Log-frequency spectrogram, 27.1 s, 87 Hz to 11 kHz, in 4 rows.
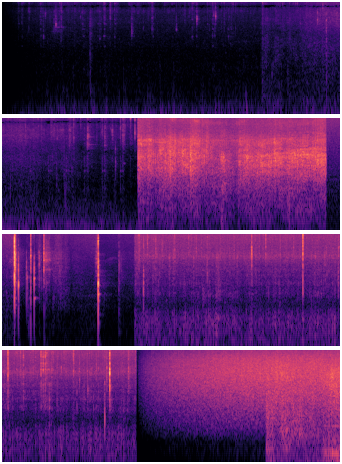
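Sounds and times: wood fire crackling and popping: 5.2s - 14.5s, 16.2s - 23.0s
steady rushing hiss: 9.5s - 13.7s, 16.1s - 27.0s.

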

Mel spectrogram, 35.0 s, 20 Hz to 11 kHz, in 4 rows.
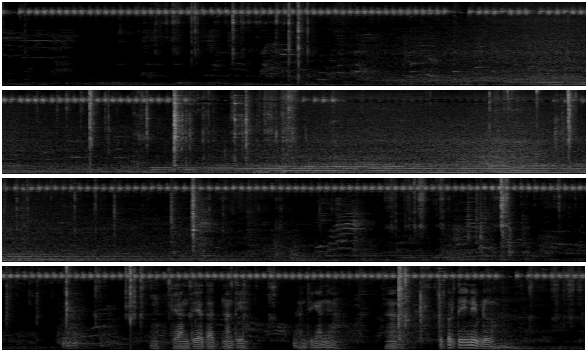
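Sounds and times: low droning hum: 5.5s - 23.3s
metallic tool clicks: 27.2s - 28.8s.

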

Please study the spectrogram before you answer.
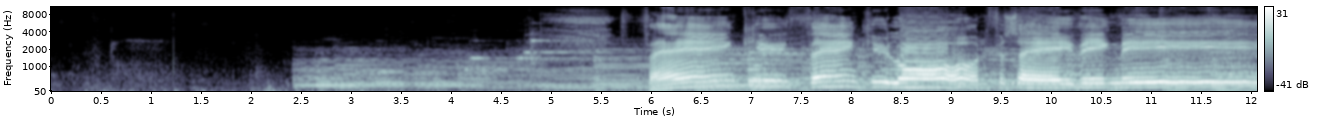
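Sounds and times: keyboard playing held chords: 2.4s - 12.0s
voices singing: 5.9s - 12.0s.

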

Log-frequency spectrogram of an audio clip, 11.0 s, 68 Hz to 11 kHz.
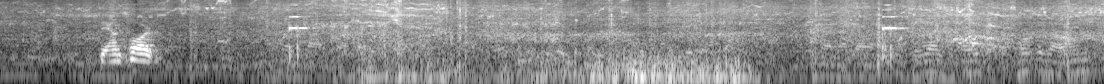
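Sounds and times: electric motors whining: 0.0s - 11.0s.

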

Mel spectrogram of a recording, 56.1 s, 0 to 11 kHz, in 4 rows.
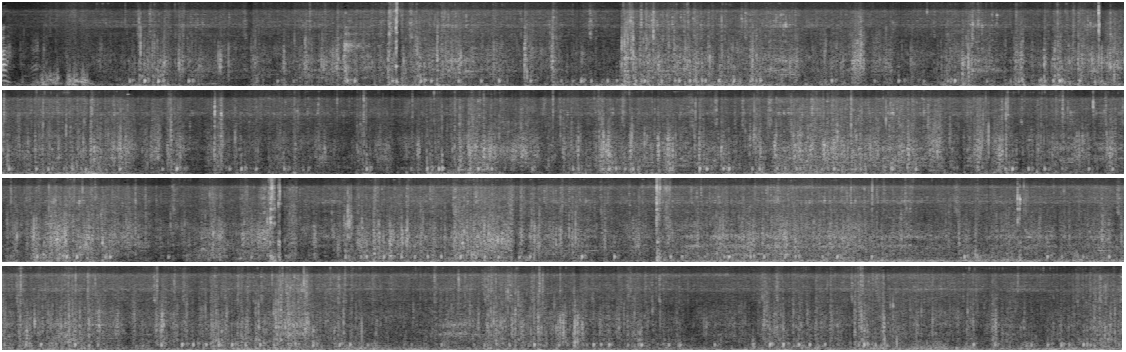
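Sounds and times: bike tyres rattling over dirt and stones: 0.0s - 56.0s
chain and frame clattering: 1.1s - 53.4s.

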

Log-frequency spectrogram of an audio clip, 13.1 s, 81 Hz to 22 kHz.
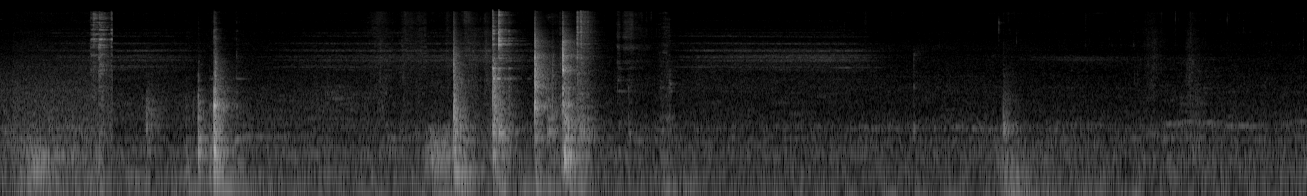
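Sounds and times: kitchenware knocking and clinking: 2.0s - 2.5s, 4.5s - 6.0s.

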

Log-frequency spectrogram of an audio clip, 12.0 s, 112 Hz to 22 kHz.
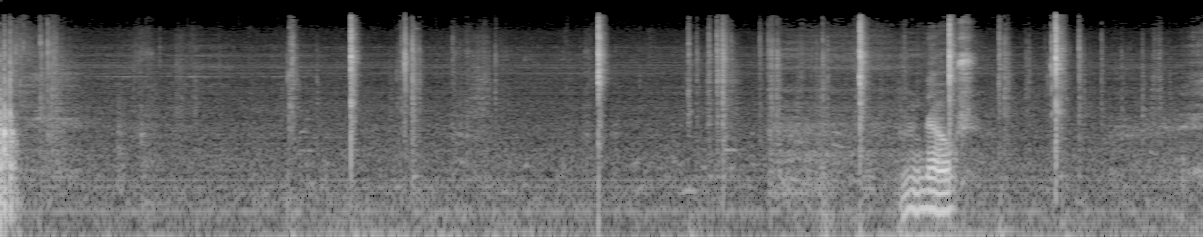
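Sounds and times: faint handling noise: 3.9s - 5.2s.

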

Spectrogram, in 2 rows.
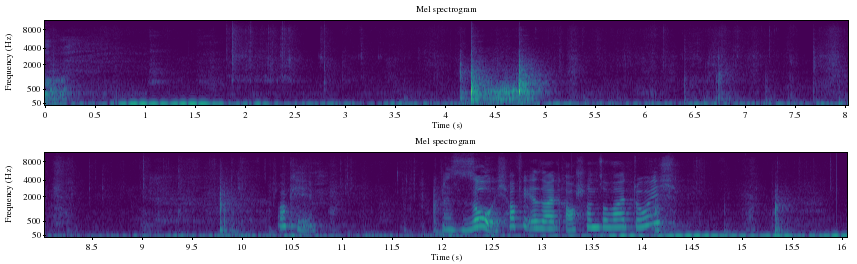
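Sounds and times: hands kneading dough: 0.0s - 16.0s.

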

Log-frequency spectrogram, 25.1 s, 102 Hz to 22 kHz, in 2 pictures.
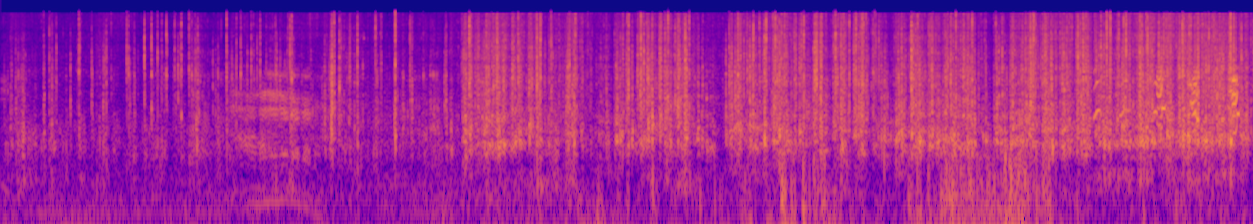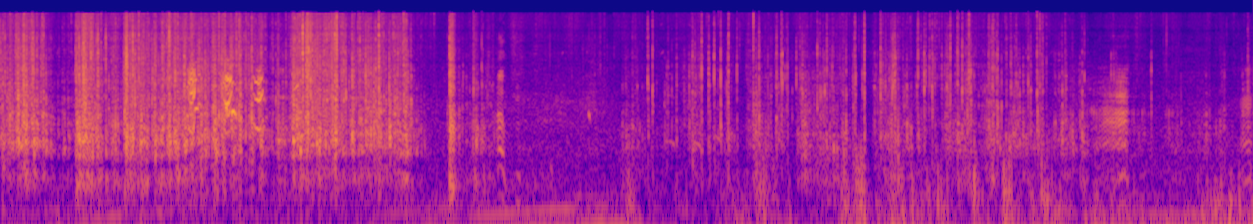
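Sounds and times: plastic bag crinkling: 0.0s - 25.0s
puppy yips: 10.9s - 12.5s, 14.3s - 15.3s.

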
